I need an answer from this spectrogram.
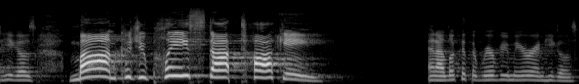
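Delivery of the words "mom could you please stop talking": put-on loud, slow, high-pitched kid outburst; exasperated child. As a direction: imitate a fed-up kid snapping at mom. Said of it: "this is what he said".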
